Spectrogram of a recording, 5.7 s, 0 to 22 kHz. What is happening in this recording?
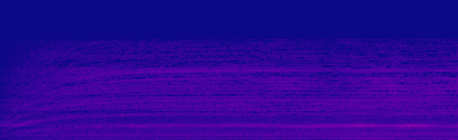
Dremel machine sound. Hand held rotary machine sound without been in contact with a surface. Sound Recorded using a Zoom H2. Audacity software used by normalize and introduce fade-in/fade-out in the sound.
